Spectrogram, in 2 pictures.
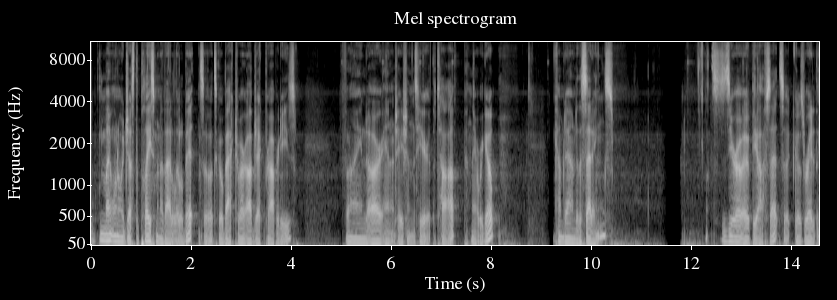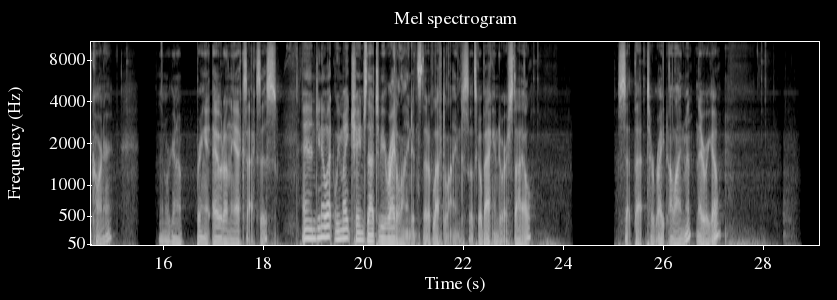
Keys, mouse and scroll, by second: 1.0-5.7 scroll down 2, 5.7-9.1 scroll down 1, 9.1 click, 13.3-23.5 shift+drag, 13.4 Return, 23.8-25.6 scroll down 1, 25.6-29.1 drag.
